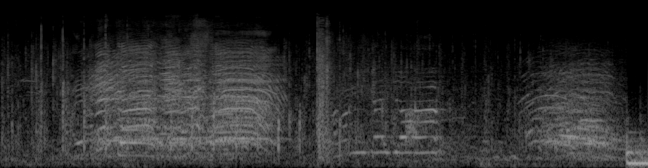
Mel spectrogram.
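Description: Cheer squad voices in drawn-out shouted calls, Japanese school ouendan style: a long strained shout about a second in, a steadier held call in the middle, and another shout rising near the end.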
